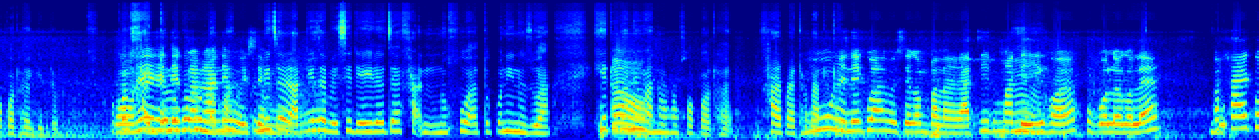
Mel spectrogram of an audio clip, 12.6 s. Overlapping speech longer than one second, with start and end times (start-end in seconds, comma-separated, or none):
1.2-3.2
